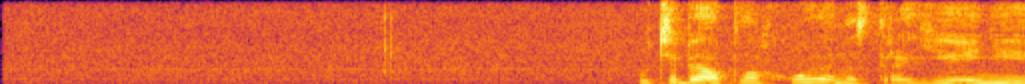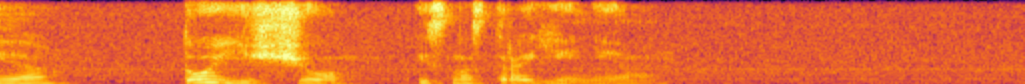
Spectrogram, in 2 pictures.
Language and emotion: Russian, sad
